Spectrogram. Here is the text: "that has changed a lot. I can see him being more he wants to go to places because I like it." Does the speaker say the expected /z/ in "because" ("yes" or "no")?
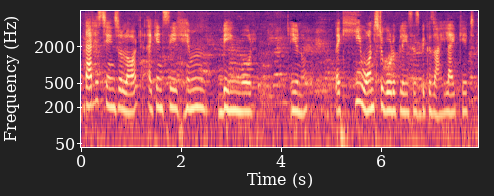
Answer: yes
